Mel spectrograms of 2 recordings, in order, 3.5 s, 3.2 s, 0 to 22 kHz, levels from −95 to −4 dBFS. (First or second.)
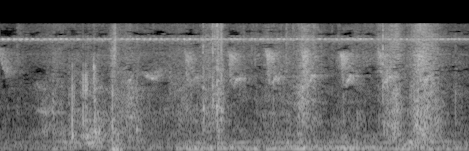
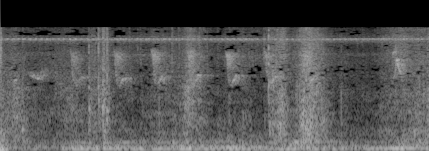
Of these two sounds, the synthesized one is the first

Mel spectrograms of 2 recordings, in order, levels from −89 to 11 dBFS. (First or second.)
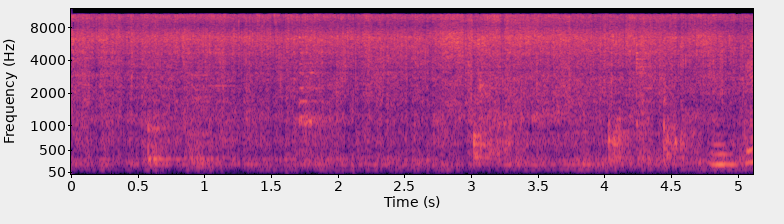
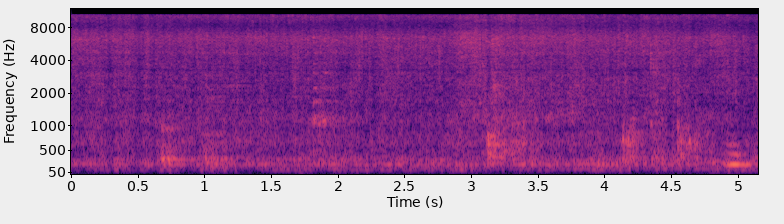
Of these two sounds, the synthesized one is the second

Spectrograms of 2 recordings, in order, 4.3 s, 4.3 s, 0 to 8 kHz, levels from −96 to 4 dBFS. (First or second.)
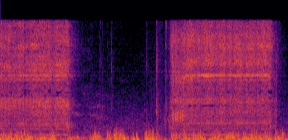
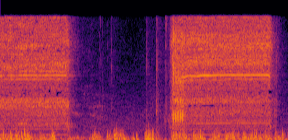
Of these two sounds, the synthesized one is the first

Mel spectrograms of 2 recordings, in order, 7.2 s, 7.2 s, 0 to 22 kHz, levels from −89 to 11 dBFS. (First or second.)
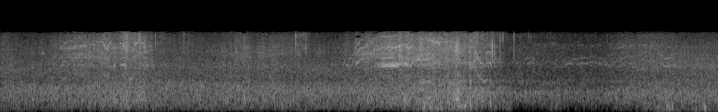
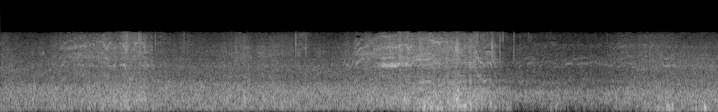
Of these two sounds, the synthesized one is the second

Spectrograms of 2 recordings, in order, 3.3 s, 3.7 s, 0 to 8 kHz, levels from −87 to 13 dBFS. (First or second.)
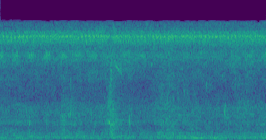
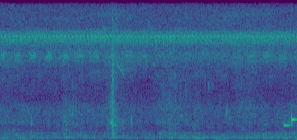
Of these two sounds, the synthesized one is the first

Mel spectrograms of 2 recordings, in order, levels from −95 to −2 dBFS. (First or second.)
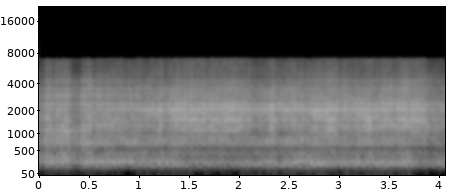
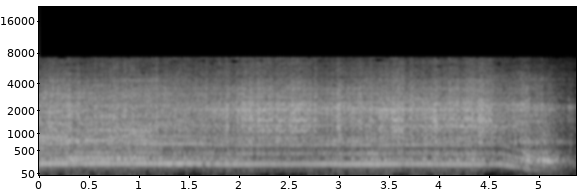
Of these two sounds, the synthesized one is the first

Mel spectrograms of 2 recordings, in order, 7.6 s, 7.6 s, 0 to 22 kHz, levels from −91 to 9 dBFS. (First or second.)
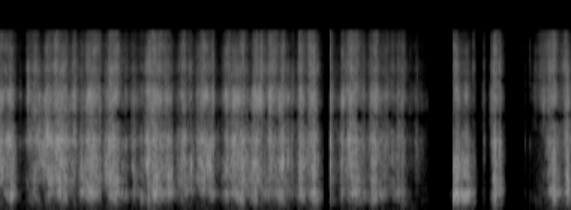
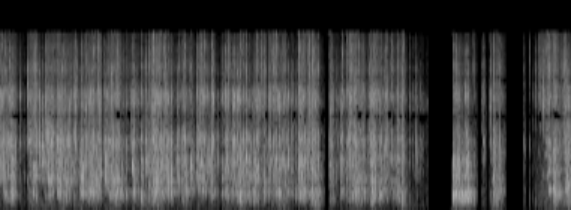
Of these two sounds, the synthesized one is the first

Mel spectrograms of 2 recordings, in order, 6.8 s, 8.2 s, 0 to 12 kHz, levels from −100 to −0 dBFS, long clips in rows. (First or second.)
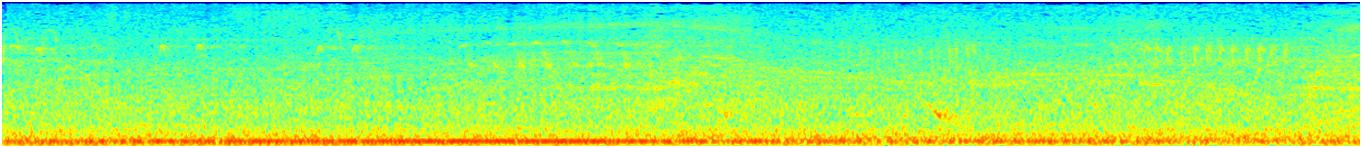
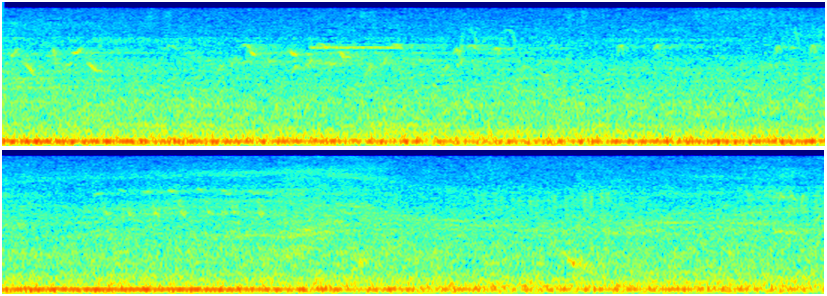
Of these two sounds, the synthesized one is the second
